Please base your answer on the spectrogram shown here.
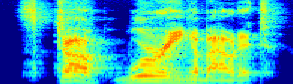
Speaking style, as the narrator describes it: snarled Grant Whitcomb, in a tone that Marge had never heard him use before

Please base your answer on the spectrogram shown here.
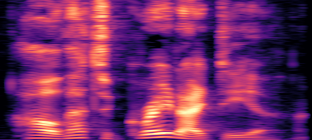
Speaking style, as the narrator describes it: I cried

